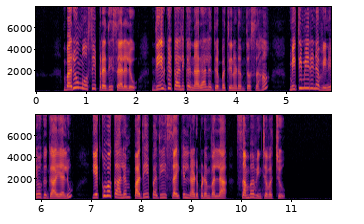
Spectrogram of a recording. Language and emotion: Telugu, neutral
